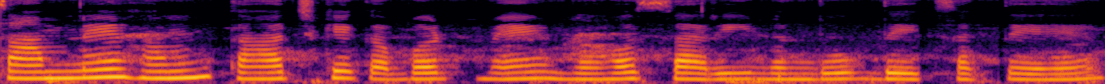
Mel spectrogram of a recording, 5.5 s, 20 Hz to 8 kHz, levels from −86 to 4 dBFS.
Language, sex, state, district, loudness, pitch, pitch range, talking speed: Hindi, female, Uttar Pradesh, Lalitpur, -15 LUFS, 215 Hz, 205-235 Hz, 130 wpm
